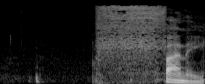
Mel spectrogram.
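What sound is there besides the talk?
sneeze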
